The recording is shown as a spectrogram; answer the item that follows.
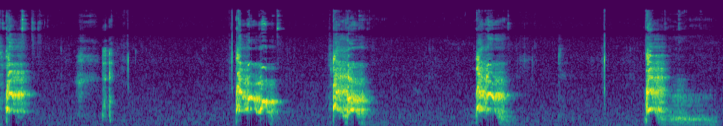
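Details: A puggle barking indoors: loud, sharp single barks spaced a few seconds apart, some with short trailing yelps, over a quiet background.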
